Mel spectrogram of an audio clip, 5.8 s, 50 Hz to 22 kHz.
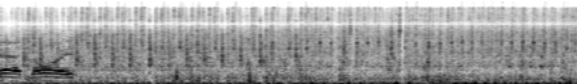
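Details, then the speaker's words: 1989 Yamaha V-Max, carburetors synced, in the frame with a weak battery and choke held on: rough, uneven knocking over the idle, tied to engine speed and worse on acceleration and deceleration; not rod knock, owner suspects a balancer, source unknown. "but that knock just gets worse and your seller ating it makes a noise and when you decelerate it makes a noise it's a motor speed noise I don't know what it is"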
